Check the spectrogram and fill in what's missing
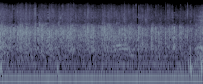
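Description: A church congregation applauds for the Lord during a Spanish–Dutch sermon, a steady, even wash of clapping held at a fairly low, distant level throughout.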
